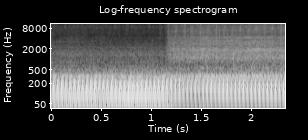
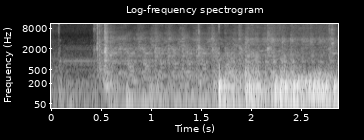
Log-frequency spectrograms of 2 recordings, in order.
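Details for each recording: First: 1990 Mazda Miata with a newly installed replacement engine, on first start: a slightly rough start, then a lumpy idle with a light, quick lifter tick, which is considered normal for a Miata. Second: 1990 Mazda Miata, first start of its new engine: starter whirs briefly, the engine catches and stumbles before settling into a lumpy idle with slight lifter tick; rough start, lifter tick considered normal for a Miata.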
